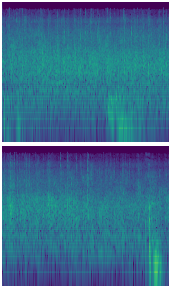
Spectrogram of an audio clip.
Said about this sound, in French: qui a été l'opérateur d'Alain René, non pas pour Hiroshima mon amour, il était trop petit, Renato, mais pour, par exemple, on connaît la chanson ou Smoking, no smoking, vous pouvez l'applaudir, Renato Berta.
